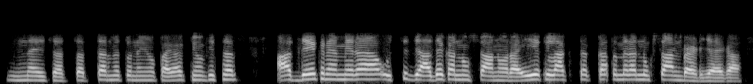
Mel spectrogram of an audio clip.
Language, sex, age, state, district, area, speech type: Hindi, male, 45-60, Uttar Pradesh, Sonbhadra, rural, conversation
